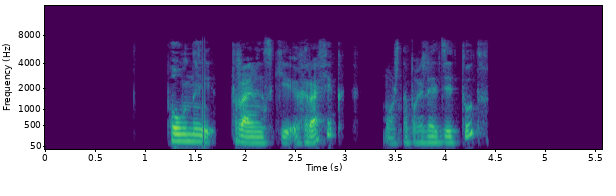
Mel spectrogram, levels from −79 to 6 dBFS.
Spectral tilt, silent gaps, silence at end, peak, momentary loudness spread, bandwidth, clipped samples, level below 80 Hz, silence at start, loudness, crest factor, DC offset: -6.5 dB/octave; 1.74-1.86 s, 3.00-3.06 s, 3.16-3.37 s; 1.15 s; -2 dBFS; 17 LU; 7.6 kHz; under 0.1%; -62 dBFS; 1.25 s; -21 LUFS; 22 dB; under 0.1%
